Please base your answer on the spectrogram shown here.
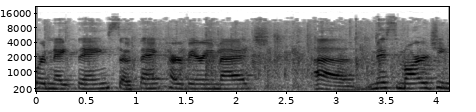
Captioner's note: audience applauding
